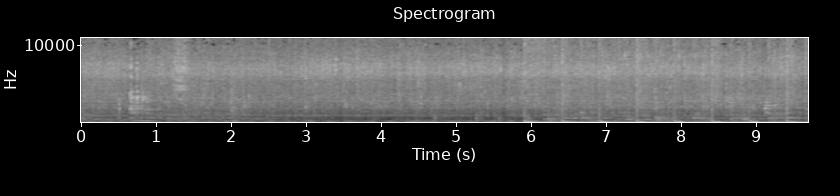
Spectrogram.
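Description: Chicken pieces and chopped tomatoes sizzling in a hot pot, stirred with a wooden spatula. Background music with a steady beat comes in about six seconds in.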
